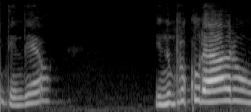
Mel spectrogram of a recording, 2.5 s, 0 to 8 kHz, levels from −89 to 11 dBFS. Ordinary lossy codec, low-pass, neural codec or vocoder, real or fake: none; 7.2 kHz; codec, 16 kHz, 4 kbps, FreqCodec, larger model; fake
